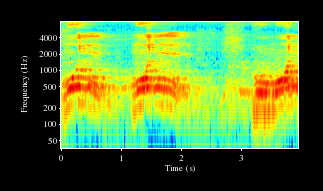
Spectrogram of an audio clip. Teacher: Perhatikan ketika menekan pada huruf lam yang bersukun. Nah, di situ sebagian bunyi huruf lam masih mengalir, namun hanya sebagian, ya. Sifatnya tawassut, jarayanul juz'i lis saut, ada bunyi suara huruf, tapi sebagian saja yang mengalir.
